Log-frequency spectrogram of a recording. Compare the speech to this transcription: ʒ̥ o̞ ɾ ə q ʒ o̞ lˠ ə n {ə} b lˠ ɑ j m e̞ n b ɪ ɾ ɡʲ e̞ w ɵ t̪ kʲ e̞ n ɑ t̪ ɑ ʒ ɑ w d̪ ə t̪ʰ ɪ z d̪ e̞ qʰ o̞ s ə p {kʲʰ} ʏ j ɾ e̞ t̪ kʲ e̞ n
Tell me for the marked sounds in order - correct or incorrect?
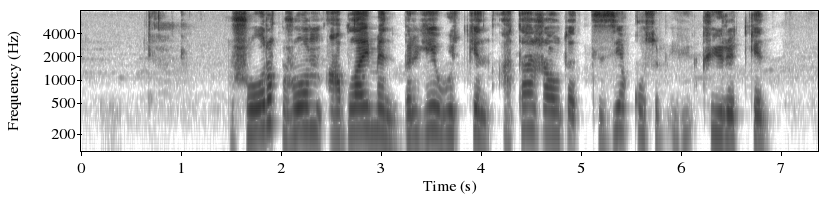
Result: incorrect: ɑ, correct

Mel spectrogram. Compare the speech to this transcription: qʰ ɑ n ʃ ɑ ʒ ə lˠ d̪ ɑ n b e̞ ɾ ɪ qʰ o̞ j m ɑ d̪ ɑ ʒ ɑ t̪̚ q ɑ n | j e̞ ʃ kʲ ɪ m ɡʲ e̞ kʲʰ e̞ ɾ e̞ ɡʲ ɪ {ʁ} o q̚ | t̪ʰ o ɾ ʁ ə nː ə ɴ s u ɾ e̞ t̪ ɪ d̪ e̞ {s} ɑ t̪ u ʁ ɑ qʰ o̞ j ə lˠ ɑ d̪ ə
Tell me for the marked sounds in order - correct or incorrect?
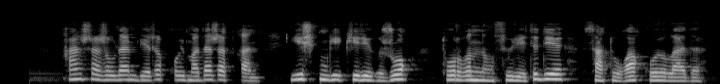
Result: incorrect: ʒ, correct

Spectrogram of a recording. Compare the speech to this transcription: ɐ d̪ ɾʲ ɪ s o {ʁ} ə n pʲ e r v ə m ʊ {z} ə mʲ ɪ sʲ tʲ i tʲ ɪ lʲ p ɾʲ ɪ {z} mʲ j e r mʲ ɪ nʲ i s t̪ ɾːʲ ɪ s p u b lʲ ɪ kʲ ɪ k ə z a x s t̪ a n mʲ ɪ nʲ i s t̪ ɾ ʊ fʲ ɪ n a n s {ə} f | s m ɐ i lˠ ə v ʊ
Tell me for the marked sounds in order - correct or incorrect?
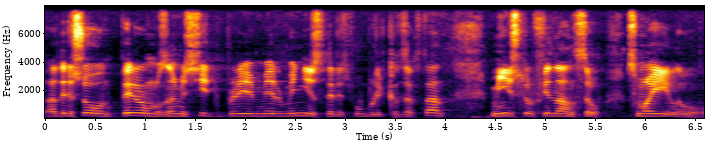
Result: incorrect: v, correct, incorrect: none, correct

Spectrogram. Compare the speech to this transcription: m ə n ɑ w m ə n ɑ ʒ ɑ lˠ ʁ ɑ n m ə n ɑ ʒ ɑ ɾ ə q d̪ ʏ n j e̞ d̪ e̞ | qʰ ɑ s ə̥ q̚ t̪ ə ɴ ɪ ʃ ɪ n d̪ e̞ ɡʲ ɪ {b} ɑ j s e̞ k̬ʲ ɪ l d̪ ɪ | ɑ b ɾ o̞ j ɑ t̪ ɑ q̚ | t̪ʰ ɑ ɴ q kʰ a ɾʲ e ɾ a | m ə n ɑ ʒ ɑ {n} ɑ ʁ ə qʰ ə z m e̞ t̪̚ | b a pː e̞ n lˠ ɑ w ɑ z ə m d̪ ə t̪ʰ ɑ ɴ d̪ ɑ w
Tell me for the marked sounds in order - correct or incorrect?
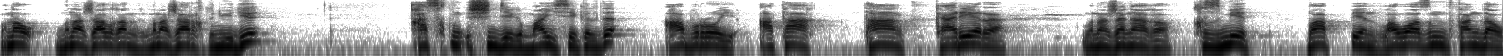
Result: incorrect: m, incorrect: ɴ

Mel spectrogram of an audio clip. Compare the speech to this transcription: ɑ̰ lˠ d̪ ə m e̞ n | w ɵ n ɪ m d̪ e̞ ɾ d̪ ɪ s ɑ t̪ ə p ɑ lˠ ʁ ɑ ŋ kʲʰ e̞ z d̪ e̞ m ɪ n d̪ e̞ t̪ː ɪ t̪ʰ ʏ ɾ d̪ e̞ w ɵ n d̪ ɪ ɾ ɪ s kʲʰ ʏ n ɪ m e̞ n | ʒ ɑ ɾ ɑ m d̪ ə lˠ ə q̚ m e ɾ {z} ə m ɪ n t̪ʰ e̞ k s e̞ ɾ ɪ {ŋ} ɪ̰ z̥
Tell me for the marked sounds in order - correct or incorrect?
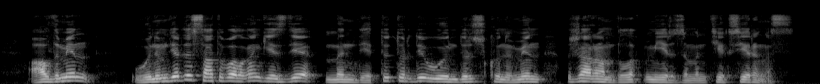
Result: correct, correct

